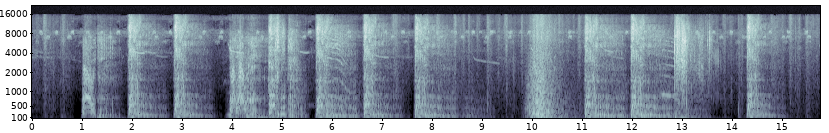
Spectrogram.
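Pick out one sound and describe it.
A wolf growls and snarls while fighting another animal.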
